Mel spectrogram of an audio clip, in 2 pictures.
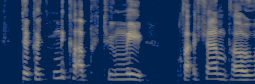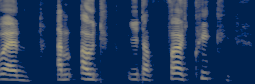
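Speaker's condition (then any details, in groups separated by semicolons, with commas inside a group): Deafness; needs others' feedback on loudness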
